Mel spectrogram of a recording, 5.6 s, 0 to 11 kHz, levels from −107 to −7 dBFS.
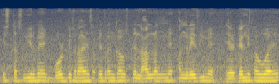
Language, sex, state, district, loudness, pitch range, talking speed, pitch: Hindi, male, Bihar, Jahanabad, -17 LUFS, 125-130 Hz, 225 wpm, 130 Hz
